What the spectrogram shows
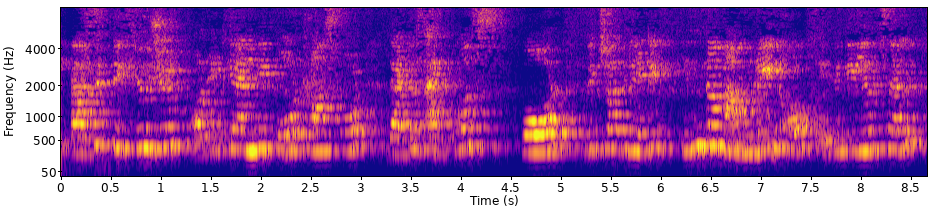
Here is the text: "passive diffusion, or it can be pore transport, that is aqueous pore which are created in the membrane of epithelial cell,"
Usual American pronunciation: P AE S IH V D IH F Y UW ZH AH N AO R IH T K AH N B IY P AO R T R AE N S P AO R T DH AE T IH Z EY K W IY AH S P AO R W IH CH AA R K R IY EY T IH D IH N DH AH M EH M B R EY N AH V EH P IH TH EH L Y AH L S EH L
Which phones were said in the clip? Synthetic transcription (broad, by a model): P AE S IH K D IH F Y UW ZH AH N AO R IH T K AH N B IY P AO R T R AE N S P AO R T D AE T IH Z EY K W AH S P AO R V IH CH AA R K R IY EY T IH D IH N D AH M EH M R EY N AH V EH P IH T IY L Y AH N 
